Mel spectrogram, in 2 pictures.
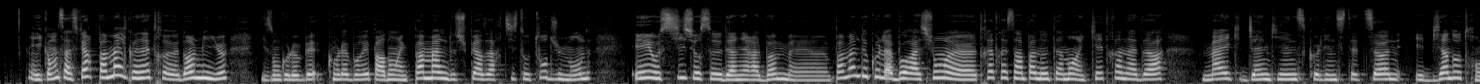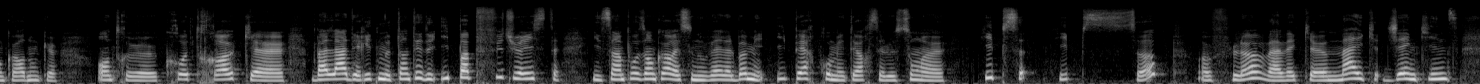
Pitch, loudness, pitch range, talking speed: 240 Hz, -19 LUFS, 215-270 Hz, 180 wpm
